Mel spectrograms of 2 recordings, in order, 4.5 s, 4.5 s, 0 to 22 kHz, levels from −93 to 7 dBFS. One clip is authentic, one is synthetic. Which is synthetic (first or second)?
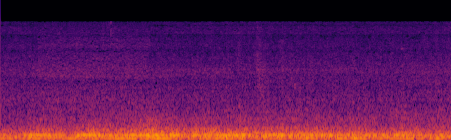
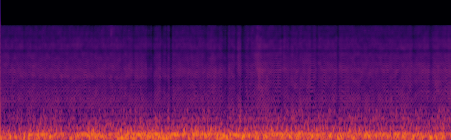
second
